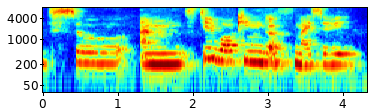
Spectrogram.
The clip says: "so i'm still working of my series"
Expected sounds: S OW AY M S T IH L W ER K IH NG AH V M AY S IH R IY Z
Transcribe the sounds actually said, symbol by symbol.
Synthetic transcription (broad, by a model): S OW AY M S T IH L W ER K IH NG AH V M AY S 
